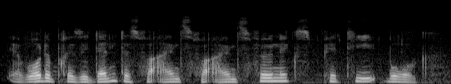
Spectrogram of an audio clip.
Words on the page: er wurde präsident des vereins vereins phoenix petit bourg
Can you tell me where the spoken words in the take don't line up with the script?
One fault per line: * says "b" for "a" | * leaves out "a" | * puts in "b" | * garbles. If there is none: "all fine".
all fine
